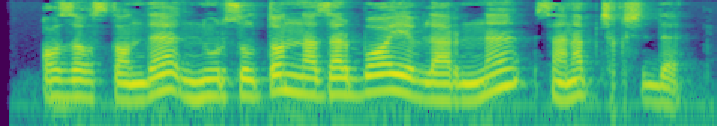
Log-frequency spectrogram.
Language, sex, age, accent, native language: Uzbek, male, 19-29, Namangan, Uzbek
